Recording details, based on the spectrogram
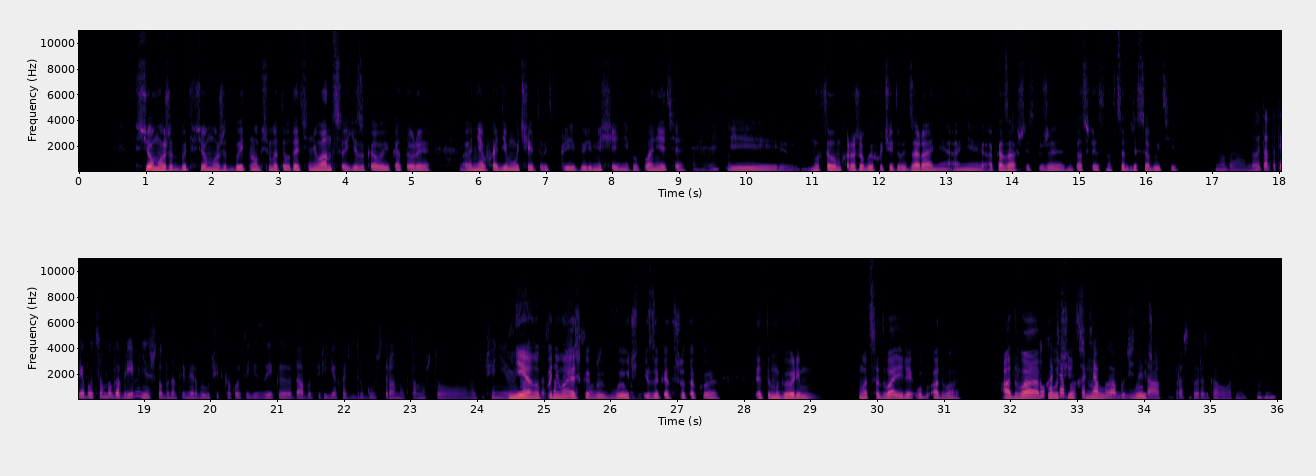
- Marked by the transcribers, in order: distorted speech; static; tapping; other background noise
- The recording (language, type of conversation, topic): Russian, podcast, Как миграция или поездки повлияли на твоё самоощущение?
